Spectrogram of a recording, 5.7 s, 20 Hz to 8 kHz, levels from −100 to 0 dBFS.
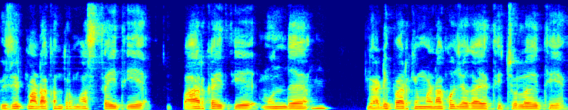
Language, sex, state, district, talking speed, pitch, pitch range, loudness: Kannada, male, Karnataka, Dharwad, 145 wpm, 135 Hz, 130-140 Hz, -22 LUFS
